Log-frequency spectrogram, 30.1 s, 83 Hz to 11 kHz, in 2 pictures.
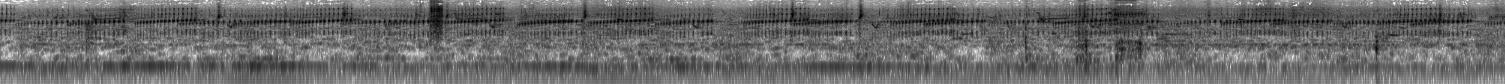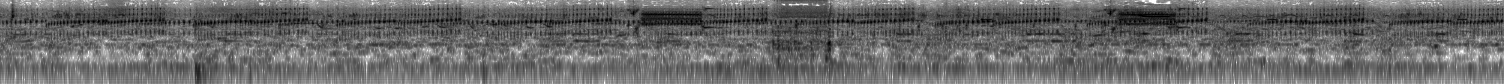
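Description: A frog calling over and over: short high calls repeated in a steady rhythm, with one louder call about 26 seconds in.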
